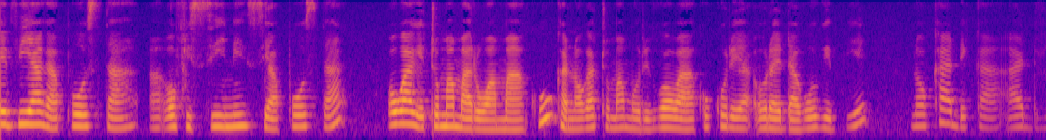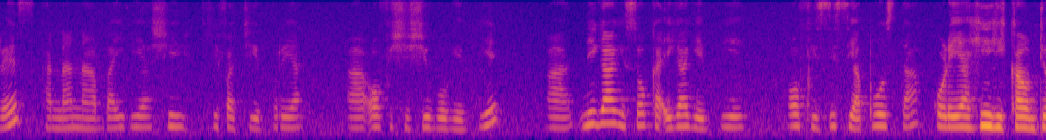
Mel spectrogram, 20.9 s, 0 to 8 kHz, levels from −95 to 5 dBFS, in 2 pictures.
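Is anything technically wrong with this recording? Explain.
No, nothing is technically wrong with this audio.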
